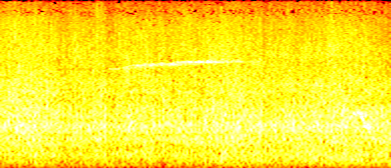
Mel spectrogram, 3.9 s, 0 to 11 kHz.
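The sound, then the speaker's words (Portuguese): A crowd breaks into a sustained round of applause for a council leader who has taken on another four years in the role. The clapping is dense and loud, with many hands clapping steadily and evenly for the full few seconds and no voices standing out. “E uma grande salva de palmas, porque ele assumiu para mais 4 anos tocar, nos orientar no nosso conselho.”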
